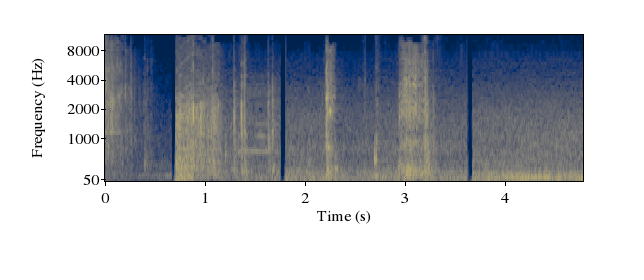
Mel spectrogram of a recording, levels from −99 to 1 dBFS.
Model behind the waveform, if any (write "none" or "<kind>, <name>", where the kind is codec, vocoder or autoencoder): none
